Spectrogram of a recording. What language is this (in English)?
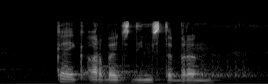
Afrikaans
